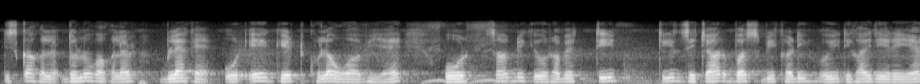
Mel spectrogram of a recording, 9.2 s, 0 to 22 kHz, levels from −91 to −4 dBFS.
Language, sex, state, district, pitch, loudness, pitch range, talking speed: Hindi, male, Uttar Pradesh, Saharanpur, 145 Hz, -17 LUFS, 140-155 Hz, 200 wpm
